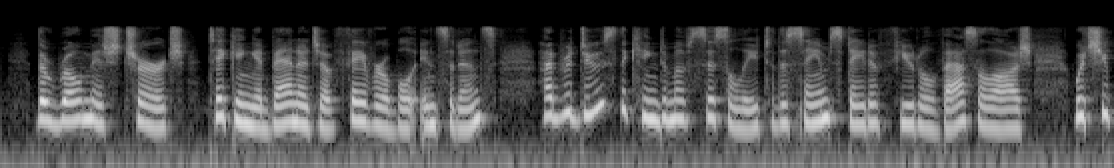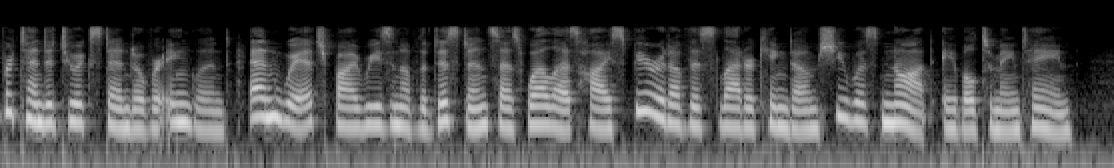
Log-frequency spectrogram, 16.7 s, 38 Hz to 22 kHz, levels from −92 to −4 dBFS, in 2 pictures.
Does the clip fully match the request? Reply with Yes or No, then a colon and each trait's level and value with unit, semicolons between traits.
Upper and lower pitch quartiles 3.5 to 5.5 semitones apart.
Yes: average, 4.3 semitones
